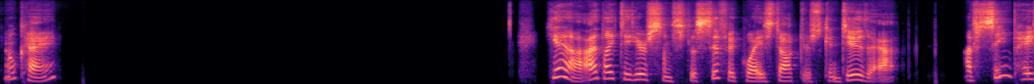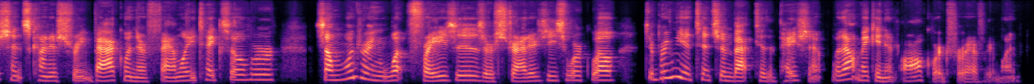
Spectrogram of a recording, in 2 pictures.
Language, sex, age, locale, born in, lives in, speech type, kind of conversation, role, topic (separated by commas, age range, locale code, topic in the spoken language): English, female, 60-64, en-US, United States, United States, read, expert-assistant, asker, Why does language change based on the audience?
